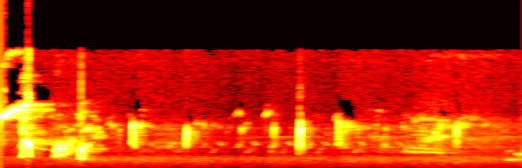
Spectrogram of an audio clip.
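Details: Starling heard close by in nature: a few loud squeaky notes at the start, then sparse scattered clicks and thin high whistles separated by short gaps, ending with a low slurred whistle.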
